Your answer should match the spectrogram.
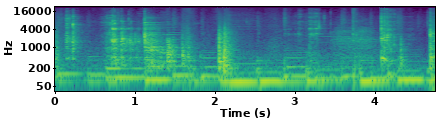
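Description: A cocktail shaker holding pineapple bourbon lemonade and ice is shaken hard and close, giving a run of metallic clinks and rattling ice knocks in uneven bursts.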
